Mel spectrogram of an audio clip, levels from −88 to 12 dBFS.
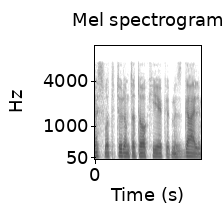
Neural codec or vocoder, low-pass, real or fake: codec, 16 kHz, 0.4 kbps, LongCat-Audio-Codec; 7.2 kHz; fake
